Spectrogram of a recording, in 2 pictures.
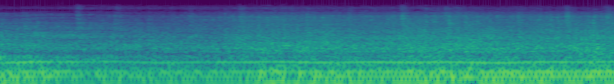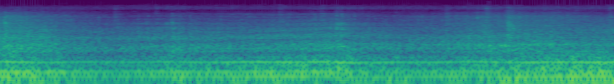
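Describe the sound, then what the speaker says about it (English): A Case fender tractor engine runs steadily while baling hay, with a loud, constant low drone and a sustained mid-pitched hum that swell slightly and hold close by throughout, no voices. "We got the case out because we needed a good solid fender tractor."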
